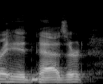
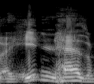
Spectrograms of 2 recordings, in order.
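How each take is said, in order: First: It is said in the speaker's normal voice. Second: It is said in an exaggerated put-on voice.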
